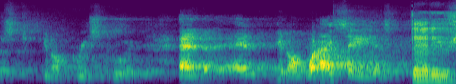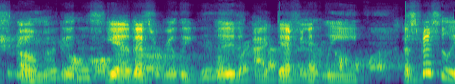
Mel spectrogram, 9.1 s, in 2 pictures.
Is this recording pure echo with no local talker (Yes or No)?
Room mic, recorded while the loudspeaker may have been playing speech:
No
